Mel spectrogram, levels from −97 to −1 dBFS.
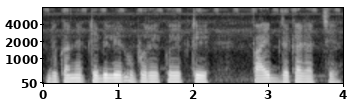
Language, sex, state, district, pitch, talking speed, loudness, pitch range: Bengali, male, Assam, Hailakandi, 115 Hz, 105 wpm, -16 LUFS, 110-120 Hz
